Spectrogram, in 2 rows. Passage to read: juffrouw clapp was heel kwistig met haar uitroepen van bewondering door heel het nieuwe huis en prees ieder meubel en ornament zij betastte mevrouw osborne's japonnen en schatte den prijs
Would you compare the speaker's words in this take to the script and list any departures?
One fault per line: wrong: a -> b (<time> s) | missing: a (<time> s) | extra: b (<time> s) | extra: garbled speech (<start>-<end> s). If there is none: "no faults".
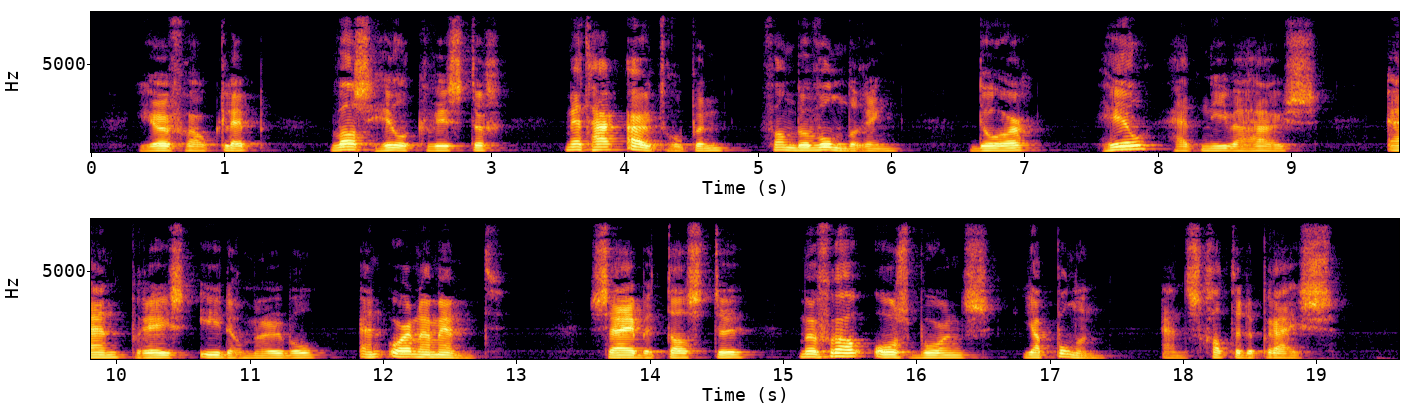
no faults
